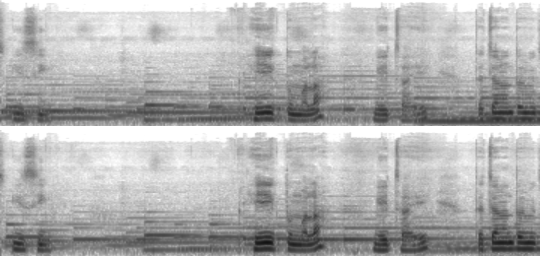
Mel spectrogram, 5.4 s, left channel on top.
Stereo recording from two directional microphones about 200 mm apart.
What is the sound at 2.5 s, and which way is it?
Speech, 15° right (ahead or behind).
